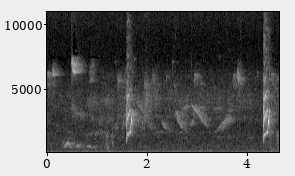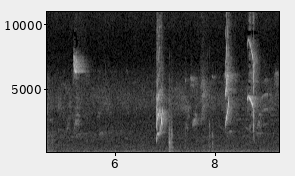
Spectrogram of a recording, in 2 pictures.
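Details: Caged red-crested cardinal in Brazil calling: a run of about seven crisp, sharp chip notes spaced irregularly. Faint background chirps and slurred notes from other birds are heard, with a low room hum.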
